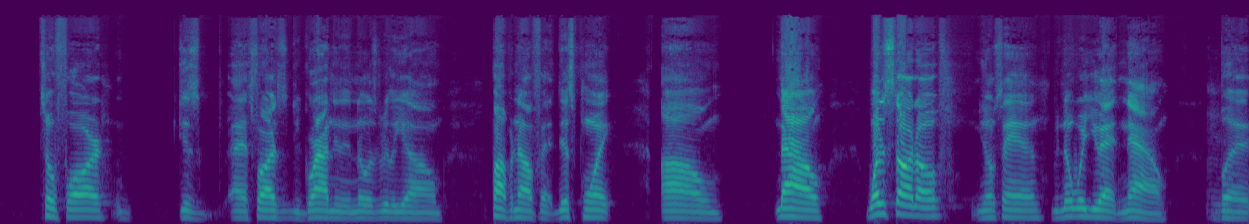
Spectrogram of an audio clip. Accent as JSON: {"language": "English", "region": "Florida", "country": "United States", "tie": "born or raised there", "said": "No, I definitely feel you because as a kid growing up in the South in the 90s, you know what I'm saying? It was, especially in Florida, it's like a similar situation."}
